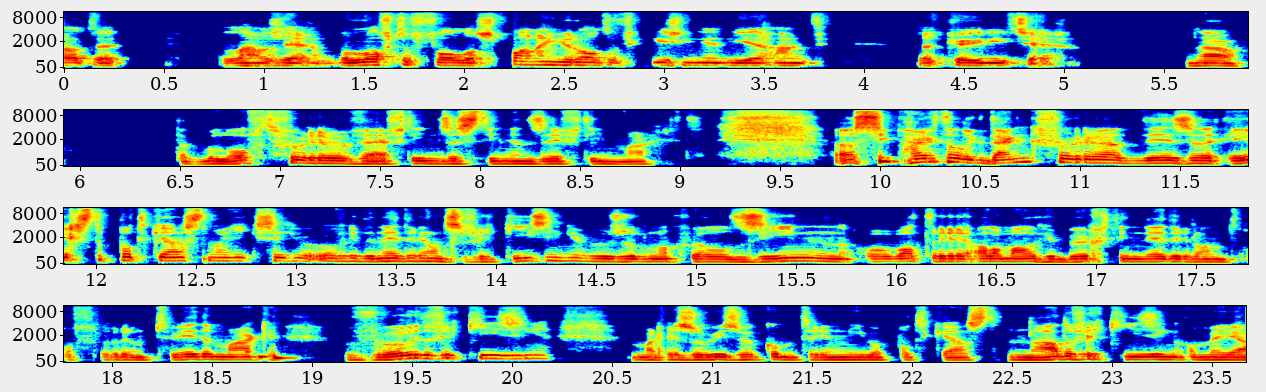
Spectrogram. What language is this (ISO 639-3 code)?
nld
